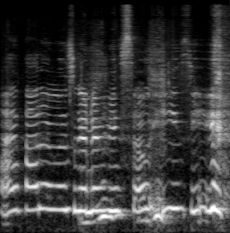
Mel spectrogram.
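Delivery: shrill, very high, loud, tearful crying wail. Retelling a call to mom during a hard time: imitating own past crying.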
